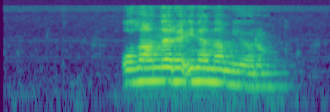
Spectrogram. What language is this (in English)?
Turkish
